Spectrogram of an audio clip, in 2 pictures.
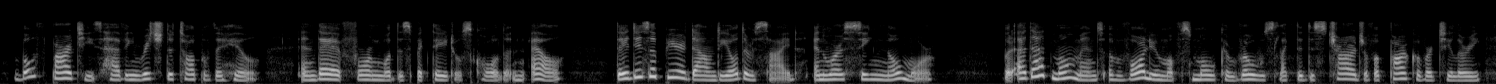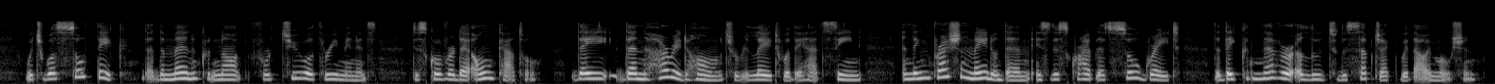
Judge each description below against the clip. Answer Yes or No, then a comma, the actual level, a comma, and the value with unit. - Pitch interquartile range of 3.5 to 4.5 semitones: Yes, average, 4.0 semitones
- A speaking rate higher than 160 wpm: Yes, average, 190 wpm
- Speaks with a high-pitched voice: Yes, high, 230 Hz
